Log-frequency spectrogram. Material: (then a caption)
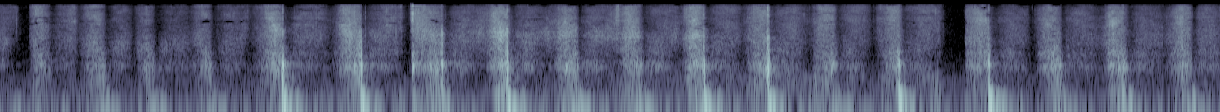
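Ice. A wooden stick scrapes, scoops and churns the crushed ice of a frozen orange shaved-ice sherbet in a paper cup. The result is a steady run of crisp, gritty, bright scraping strokes, about three per second and somewhat uneven, with short, dry crunches.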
